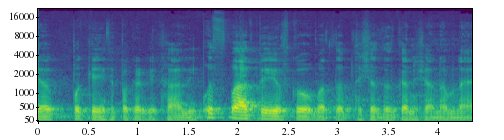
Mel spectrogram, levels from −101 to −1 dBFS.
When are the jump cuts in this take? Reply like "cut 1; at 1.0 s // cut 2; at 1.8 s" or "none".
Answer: cut 1; at 1.7 s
